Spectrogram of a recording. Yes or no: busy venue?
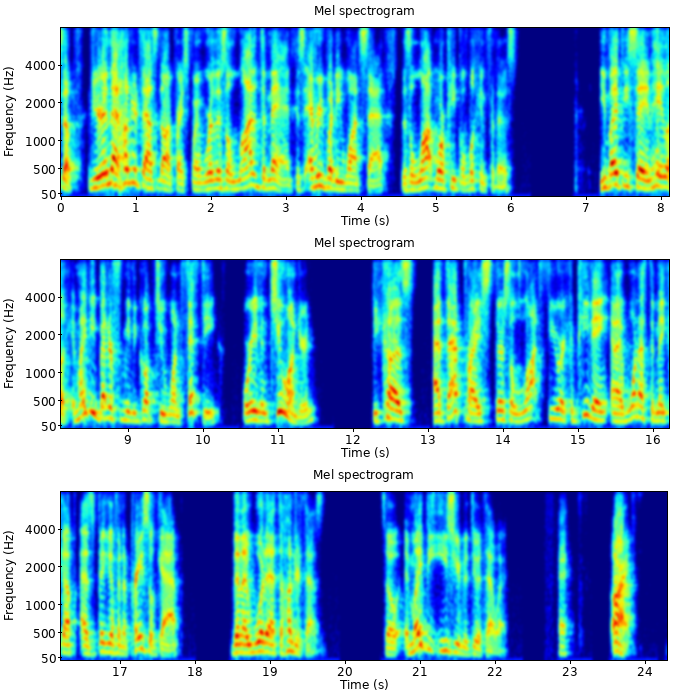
no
